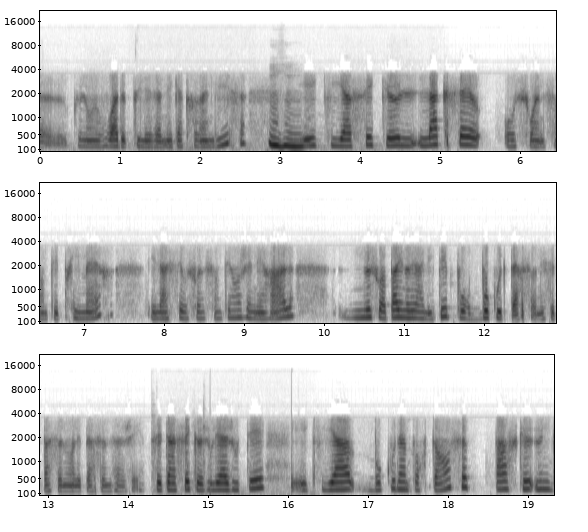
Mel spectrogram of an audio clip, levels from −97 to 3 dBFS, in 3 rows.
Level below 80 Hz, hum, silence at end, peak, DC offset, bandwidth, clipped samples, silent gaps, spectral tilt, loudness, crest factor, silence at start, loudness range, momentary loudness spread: -68 dBFS; none; 0 s; -4 dBFS; under 0.1%; 5 kHz; under 0.1%; none; -9 dB/octave; -24 LUFS; 20 dB; 0 s; 8 LU; 13 LU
